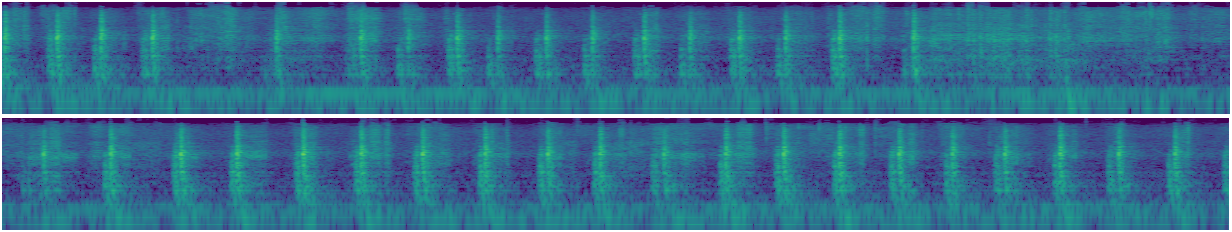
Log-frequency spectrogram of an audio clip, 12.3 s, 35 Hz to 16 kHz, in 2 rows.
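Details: 2010 Infiniti FX35 AWD, 140k miles, clunks when decelerating at low speed with downshifts and on Drive/Reverse shifts, possibly worse since a polyurethane rear subframe bushing: driveshaft at transfer case output and wheels rocked by hand give rapid steady wooden clunks, driveline play.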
